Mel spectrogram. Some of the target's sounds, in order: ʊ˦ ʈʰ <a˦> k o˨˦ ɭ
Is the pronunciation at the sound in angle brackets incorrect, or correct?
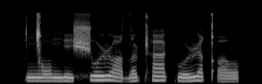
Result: correct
